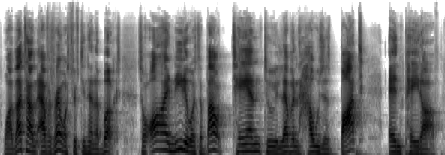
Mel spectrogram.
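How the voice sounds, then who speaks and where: A man in his fifties telling his story to the camera in a small home office, earnest and emphatic, into a boom-arm studio mic. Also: expressive, normal speed, sharp tone. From Vietnam. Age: 50s. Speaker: real estate investor and channel host.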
